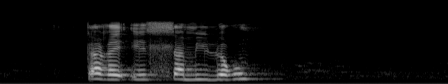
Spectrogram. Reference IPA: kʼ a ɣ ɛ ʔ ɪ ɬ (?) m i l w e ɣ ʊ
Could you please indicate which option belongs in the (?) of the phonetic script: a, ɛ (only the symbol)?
a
